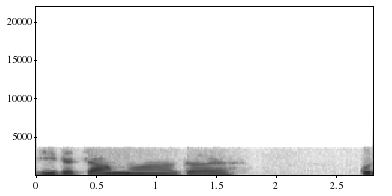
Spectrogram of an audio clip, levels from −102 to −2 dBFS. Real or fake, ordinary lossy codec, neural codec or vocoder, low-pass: real; none; none; 3.6 kHz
